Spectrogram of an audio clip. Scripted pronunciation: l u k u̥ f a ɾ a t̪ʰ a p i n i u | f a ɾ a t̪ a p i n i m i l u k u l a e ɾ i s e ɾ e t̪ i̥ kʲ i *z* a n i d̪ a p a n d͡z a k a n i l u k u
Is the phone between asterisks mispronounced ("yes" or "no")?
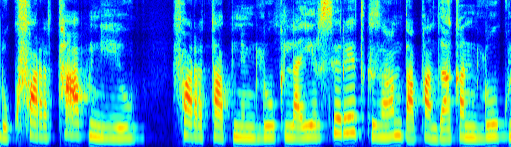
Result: no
